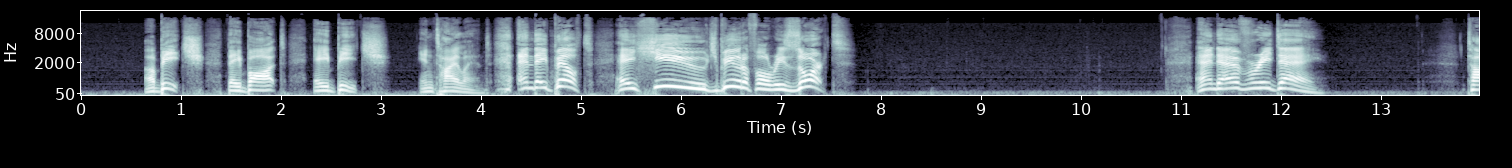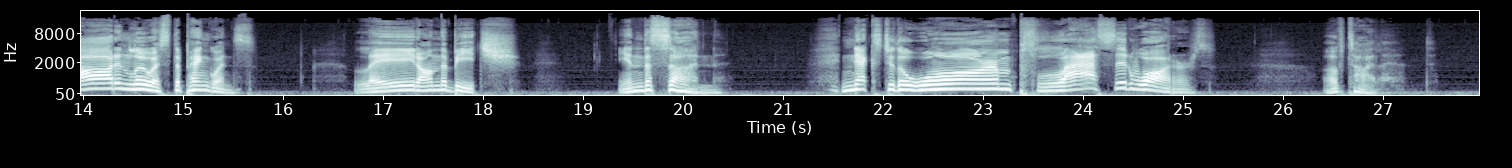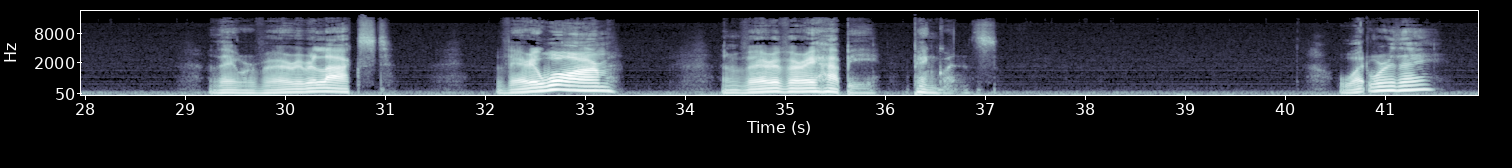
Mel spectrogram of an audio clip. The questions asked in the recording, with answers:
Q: What were they?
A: They were warm, relaxed, happy penguins.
